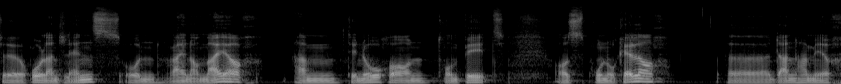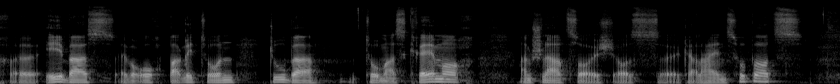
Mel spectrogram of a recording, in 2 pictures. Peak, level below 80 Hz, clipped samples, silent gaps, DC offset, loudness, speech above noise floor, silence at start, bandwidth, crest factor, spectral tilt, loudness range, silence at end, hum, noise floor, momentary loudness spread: -12 dBFS; -50 dBFS; under 0.1%; none; under 0.1%; -32 LUFS; 27 dB; 0 s; 15.5 kHz; 20 dB; -5.5 dB/octave; 2 LU; 0 s; none; -59 dBFS; 12 LU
